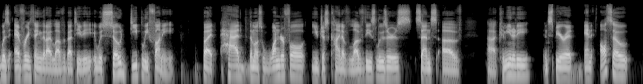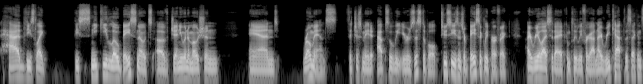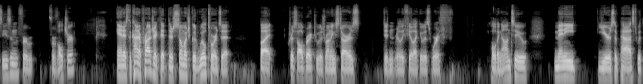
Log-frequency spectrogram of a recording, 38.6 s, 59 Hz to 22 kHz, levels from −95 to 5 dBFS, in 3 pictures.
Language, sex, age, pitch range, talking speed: English, male, 30-49, 80-100 Hz, 165 wpm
